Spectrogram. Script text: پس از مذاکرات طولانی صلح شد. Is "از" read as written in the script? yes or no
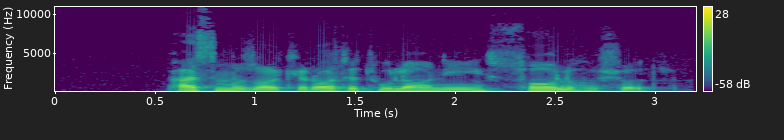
no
